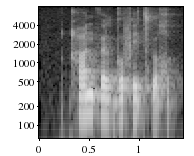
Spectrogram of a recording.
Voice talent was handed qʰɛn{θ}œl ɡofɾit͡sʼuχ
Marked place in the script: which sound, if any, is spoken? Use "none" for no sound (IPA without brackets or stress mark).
θ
